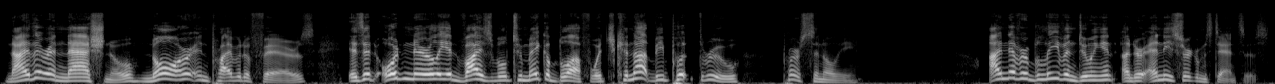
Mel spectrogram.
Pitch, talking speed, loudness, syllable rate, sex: 180 Hz, 135 wpm, -20 LUFS, 5.2 syllables/s, male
